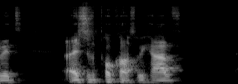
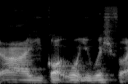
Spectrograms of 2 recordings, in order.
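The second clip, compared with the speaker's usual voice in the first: mock miserable tone. Retelling what an older fan beside him said after a loss: imitating a miserable fan. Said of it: "he was sitting there all miserable, like".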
